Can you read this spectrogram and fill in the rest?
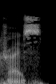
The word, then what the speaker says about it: Kreis: I believe that's pronounced Kreis.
